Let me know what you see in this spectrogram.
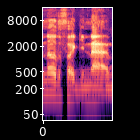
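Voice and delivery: ordinary delivery

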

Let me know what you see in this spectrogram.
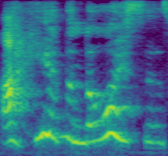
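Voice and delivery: very high, put-on, fearful Southern drawl. Repeating the other speaker's ghost-noise line, mock-scared Southern drawl. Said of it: "Southern drawl randomly comes with fear".

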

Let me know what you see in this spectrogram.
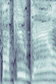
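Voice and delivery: very loud, very high, shrill screamed yell. Describing a scene where a man smashes on the drums: retelling a yell. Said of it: "he yells at the symbol he goes".

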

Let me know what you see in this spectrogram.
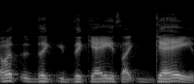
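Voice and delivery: ordinary talk

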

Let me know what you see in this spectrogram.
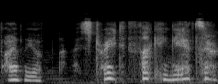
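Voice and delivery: muttering under breath. Voicing a character's reply to a guardian's answer: muttered under her breath. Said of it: "under her breath".

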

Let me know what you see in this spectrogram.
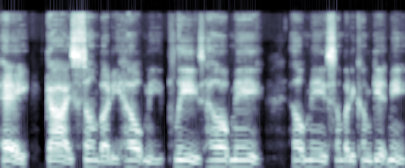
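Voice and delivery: mock frantic, freaked-out, panicked pleading yell. Caught by waves, retelling yelling to friends on shore, retelling panicked yelling for help. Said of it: "I start yelling for my friends".

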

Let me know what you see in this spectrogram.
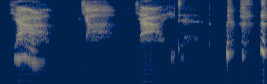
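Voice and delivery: very slow, drawn-out, breathy near-whisper. Retelling how a woman on the show answered: imitating a breathy voice. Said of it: "She's more breathy".

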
